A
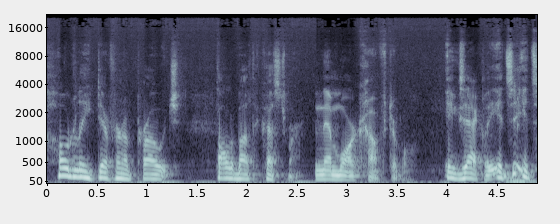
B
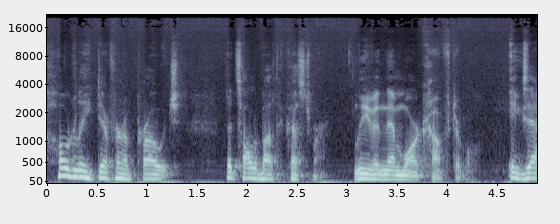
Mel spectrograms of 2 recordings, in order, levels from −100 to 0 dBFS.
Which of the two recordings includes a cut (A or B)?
A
